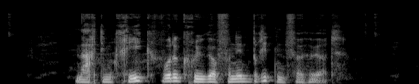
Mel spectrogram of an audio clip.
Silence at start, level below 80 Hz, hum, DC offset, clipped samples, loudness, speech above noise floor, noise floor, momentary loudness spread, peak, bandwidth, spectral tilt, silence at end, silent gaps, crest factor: 0.75 s; -56 dBFS; none; under 0.1%; under 0.1%; -23 LUFS; 40 dB; -62 dBFS; 13 LU; -6 dBFS; 11.5 kHz; -6.5 dB/octave; 0.8 s; none; 18 dB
